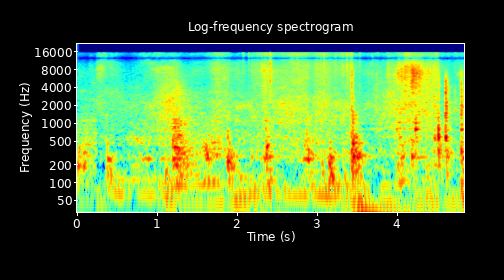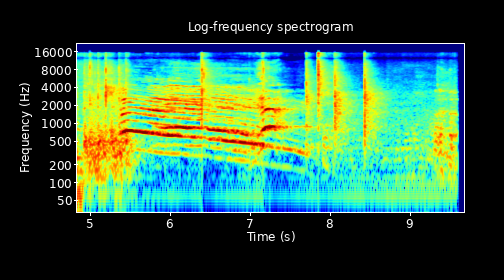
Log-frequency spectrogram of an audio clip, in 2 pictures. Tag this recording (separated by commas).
Speech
